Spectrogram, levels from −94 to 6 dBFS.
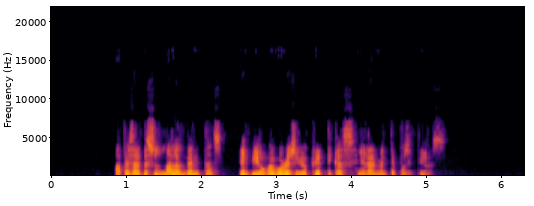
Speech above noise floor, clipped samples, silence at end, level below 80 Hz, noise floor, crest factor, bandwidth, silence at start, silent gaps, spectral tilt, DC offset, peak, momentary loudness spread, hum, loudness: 67 dB; under 0.1%; 1.1 s; -56 dBFS; -87 dBFS; 20 dB; 7.4 kHz; 0.85 s; none; -6.5 dB/octave; under 0.1%; 0 dBFS; 16 LU; none; -19 LUFS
